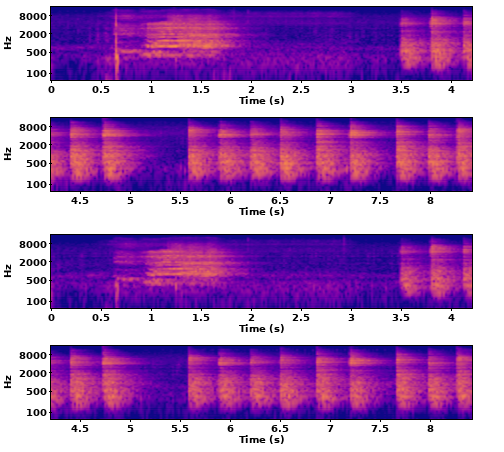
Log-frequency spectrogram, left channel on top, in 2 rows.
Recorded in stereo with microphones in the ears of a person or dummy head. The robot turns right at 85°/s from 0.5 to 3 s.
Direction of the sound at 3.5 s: 10° right (ahead or behind).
